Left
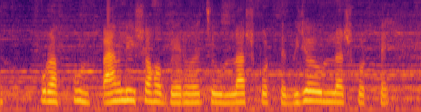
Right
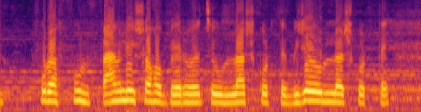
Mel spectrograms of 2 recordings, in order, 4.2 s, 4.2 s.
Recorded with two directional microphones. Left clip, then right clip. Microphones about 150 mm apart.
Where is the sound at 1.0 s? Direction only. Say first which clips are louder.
Right 6 dB; 25° right (ahead or behind).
